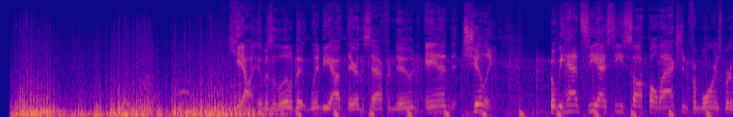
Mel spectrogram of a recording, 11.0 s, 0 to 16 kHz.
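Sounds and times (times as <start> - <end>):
wind buffeting microphone: 0.1 - 9.6.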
